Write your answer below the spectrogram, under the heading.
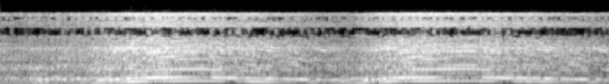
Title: KART First start after rebuild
